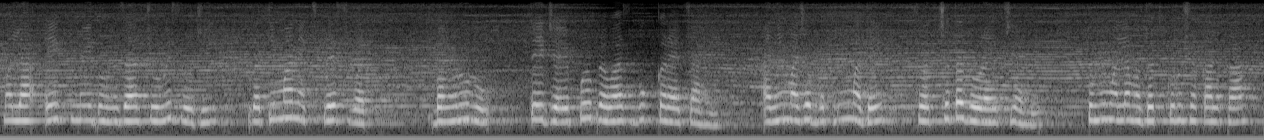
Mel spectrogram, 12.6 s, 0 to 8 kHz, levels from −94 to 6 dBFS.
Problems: constant background noise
